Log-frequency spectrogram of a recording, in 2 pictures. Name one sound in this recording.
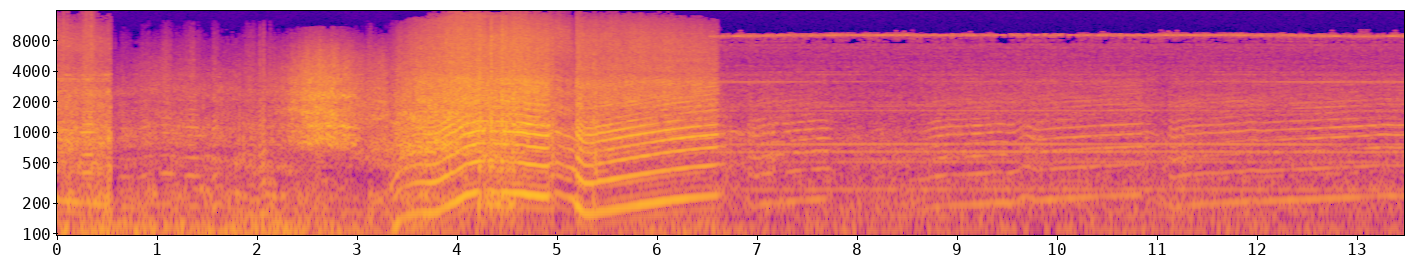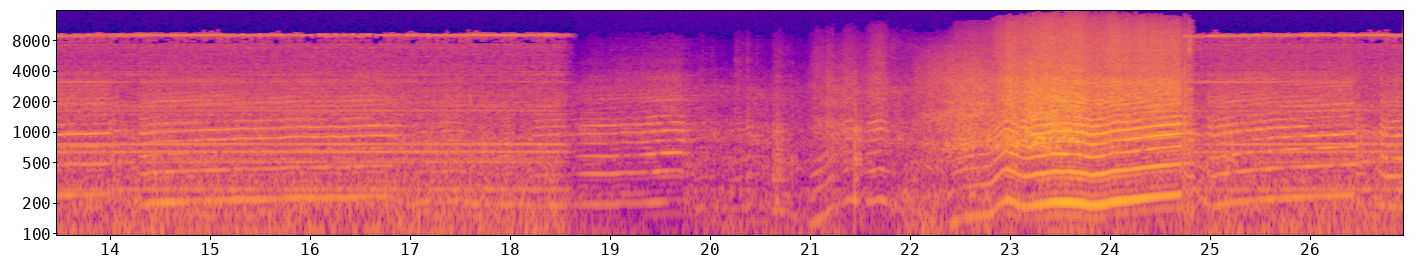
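A rally car engine roars and revs up and down through gear changes.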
